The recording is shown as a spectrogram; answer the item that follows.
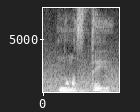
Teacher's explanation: नमः प्लस ते नमस्ते, विसर्ग स में परिवर्तित हुआ है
